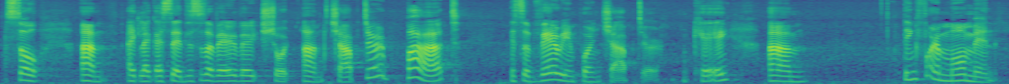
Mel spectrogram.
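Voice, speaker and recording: A woman teacher reading a story aloud to children expressively, pausing to explain it in simple words. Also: mid-range voice, expressive, bright, forceful tone.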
